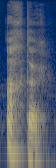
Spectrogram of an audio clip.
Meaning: 1. behind 2. beyond
- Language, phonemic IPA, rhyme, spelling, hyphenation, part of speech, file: Dutch, /ˈɑxtər/, -ɑxtər, achter, ach‧ter, preposition, Nl-achter.ogg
